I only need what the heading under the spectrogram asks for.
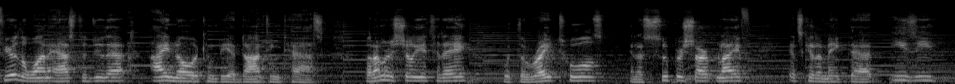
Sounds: Speech, Music

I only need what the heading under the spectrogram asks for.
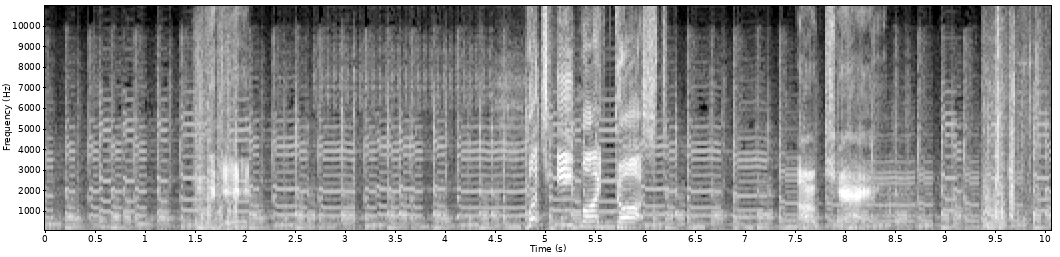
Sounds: Music, Speech

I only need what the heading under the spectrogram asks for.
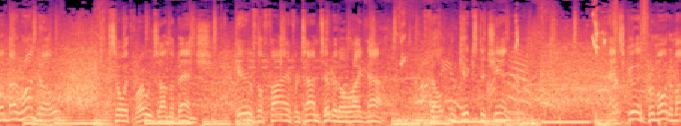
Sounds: Applause, Music, Sound effect, Speech

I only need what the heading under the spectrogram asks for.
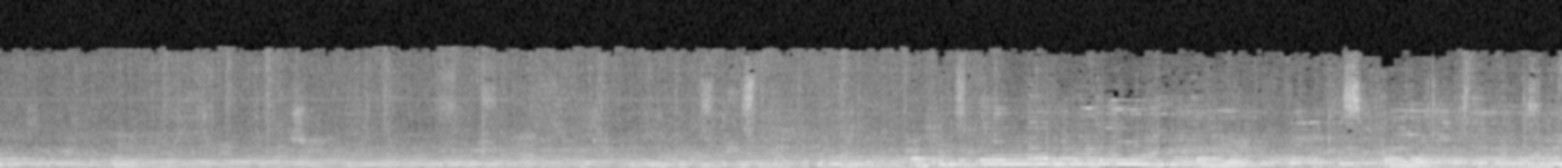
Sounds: Music, Speech

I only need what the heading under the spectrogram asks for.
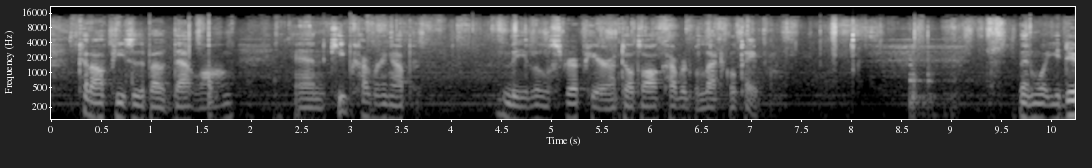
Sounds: inside a small room, Speech

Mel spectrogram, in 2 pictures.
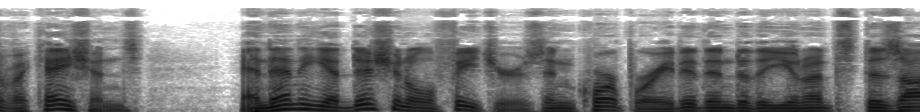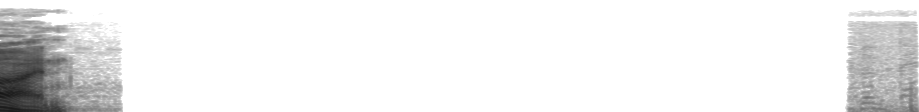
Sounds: Speech

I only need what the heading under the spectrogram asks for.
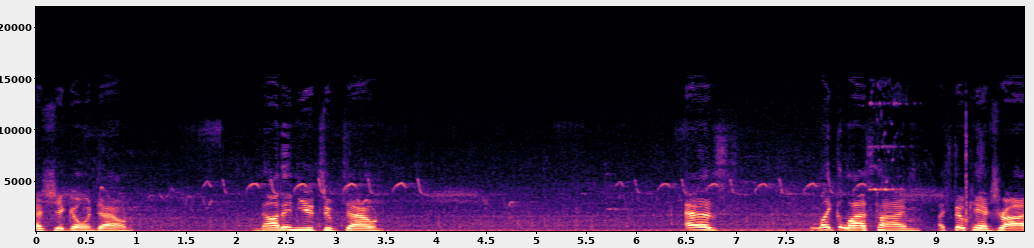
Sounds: Animal, Speech

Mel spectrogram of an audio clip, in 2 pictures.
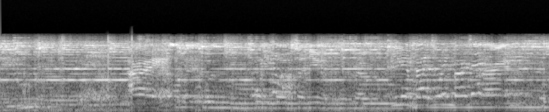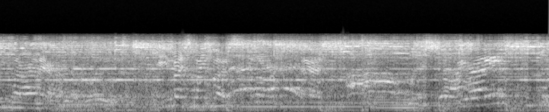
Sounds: Music, Speech

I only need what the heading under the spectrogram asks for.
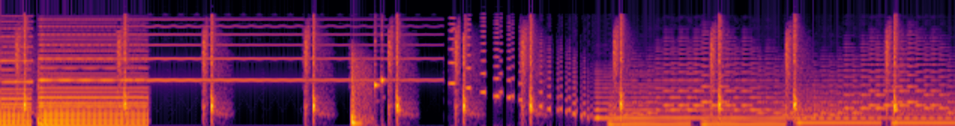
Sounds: Music

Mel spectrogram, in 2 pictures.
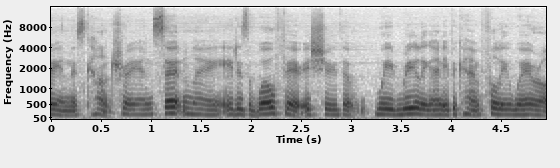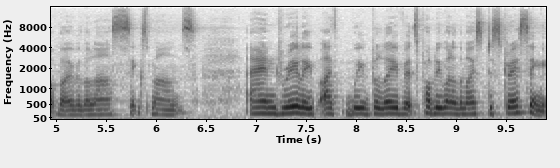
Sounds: Speech

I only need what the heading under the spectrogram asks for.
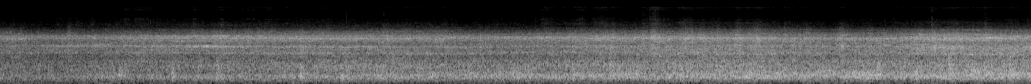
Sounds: underground, Railroad car, Rail transport, Train, Clickety-clack

